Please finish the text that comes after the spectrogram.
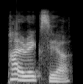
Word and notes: pyrexia: Indian

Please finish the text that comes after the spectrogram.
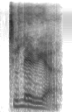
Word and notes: talaria: Indian

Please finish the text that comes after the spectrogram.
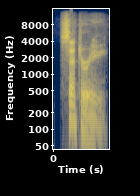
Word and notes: centaury: American English

